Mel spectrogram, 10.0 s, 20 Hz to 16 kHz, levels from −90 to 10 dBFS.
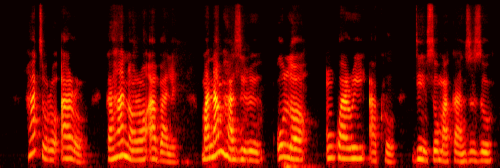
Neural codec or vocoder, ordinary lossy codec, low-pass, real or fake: codec, 44.1 kHz, 7.8 kbps, DAC; none; 14.4 kHz; fake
